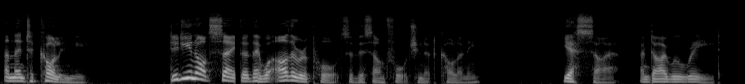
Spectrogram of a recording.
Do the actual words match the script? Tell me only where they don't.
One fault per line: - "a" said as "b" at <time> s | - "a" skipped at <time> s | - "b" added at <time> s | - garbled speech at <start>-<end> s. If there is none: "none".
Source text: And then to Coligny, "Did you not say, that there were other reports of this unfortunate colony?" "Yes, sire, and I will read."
none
